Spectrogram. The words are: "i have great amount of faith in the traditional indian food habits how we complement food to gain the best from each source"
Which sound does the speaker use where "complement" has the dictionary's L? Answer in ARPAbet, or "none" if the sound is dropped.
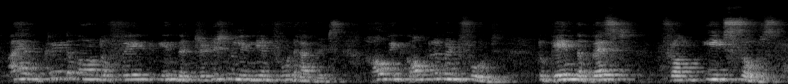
L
